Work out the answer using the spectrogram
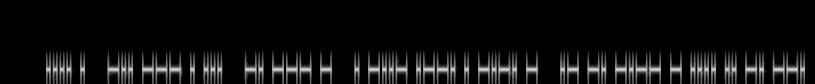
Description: Morse code, heard as a keyed tone, about 34 wpm, 700 Hz. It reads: HE DOES NOT EXPECT ANYTHING
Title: Sentences from Top 1100 Words 35wpm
